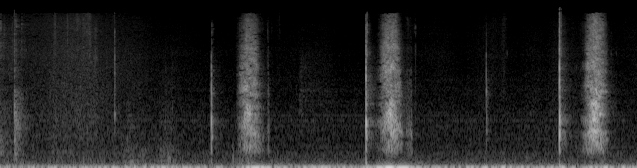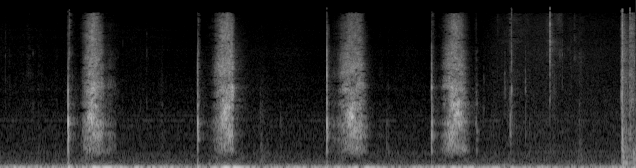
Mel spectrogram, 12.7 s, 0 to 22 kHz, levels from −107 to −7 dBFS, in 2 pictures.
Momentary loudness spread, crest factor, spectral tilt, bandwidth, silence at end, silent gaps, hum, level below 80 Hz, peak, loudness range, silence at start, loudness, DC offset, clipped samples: 26 LU; 24 dB; -1 dB/octave; 16 kHz; 0 s; none; none; -54 dBFS; -18 dBFS; 6 LU; 0 s; -42 LUFS; under 0.1%; under 0.1%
